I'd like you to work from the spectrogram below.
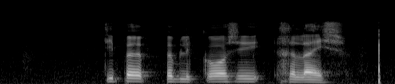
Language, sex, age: Afrikaans, male, 21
